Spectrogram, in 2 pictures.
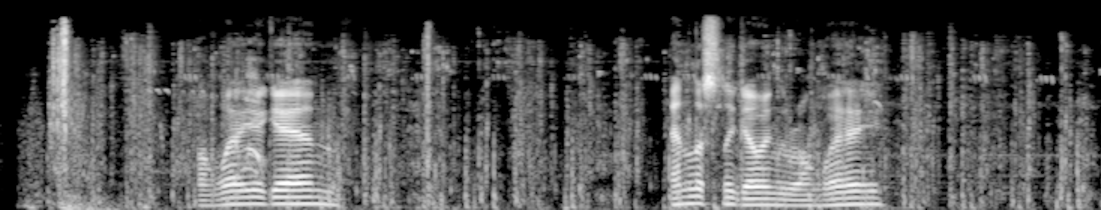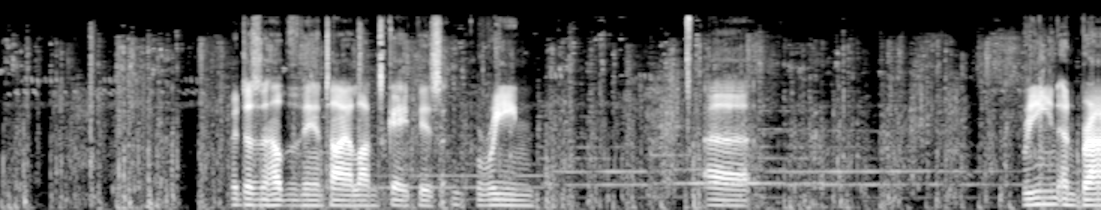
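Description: A horse gallops with quick, steady hoofbeats on dry ground.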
